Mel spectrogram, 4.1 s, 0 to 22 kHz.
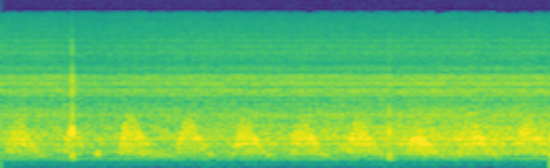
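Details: Fetal heartbeat at 25 weeks of pregnancy on doppler: rapid whooshing heartbeat about 140 beats a minute, with occasional sharp thumps from fetal hiccups.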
